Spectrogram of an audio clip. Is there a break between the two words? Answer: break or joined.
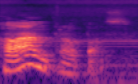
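joined. The two words run together as one word. The speaker calls it right. "eu junto as duas como se fosse uma palavra só"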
